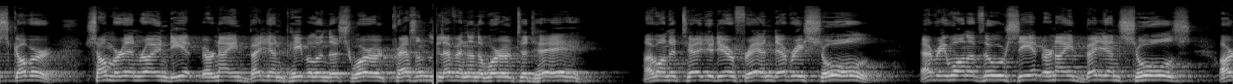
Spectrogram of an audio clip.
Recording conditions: large echoing room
